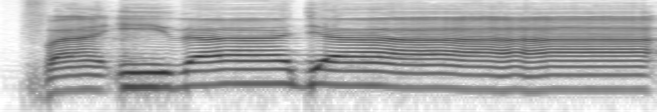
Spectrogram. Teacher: panjangkan enam harakat atau enam ketukan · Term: Mad Wajib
